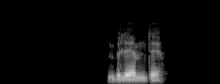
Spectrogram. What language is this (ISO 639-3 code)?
tat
